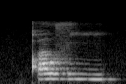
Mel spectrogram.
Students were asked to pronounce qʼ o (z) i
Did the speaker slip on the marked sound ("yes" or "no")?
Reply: no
